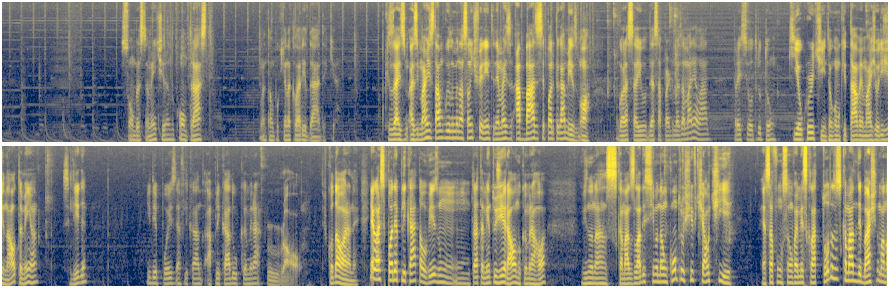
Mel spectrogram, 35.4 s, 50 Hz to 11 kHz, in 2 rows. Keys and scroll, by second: 31.2 ctrl+alt+shift+e.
